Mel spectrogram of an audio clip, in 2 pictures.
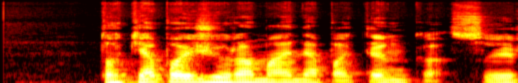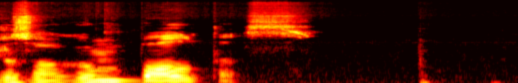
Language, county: Lithuanian, Kaunas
